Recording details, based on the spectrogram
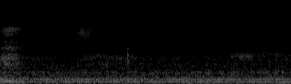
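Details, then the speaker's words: ConTech CT56 56-inch industrial ceiling fan, dated 06-1993, rated 76 W, running at about medium speed: steady low motor hum with a faint scratchy roughness on top; the fan's bearings are badly worn. "so right about now you can actually hear the bearings in the fan the bearings on this fan are pretty bad"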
